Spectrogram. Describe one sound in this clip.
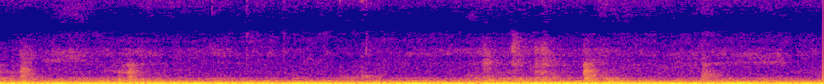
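A small metal bowl clinks softly as a hand touches it.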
